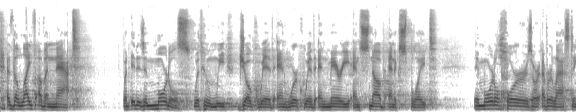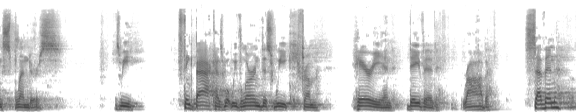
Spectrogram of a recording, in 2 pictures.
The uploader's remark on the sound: Talk originally delivered to the student body of Cedarville University.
